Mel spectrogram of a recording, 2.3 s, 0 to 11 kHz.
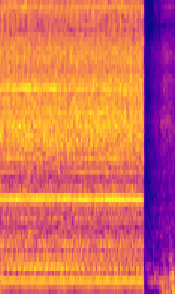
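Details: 2007 Jeep Compass 2.4L with lightning bolt light and no-acceleration complaint (P0108, P2118, P2110 codes), after repair with no codes and throttle revving: steady even idle hum, constant low drone, no misses or knocks, then abrupt cutoff; healthy idle.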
